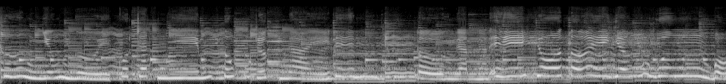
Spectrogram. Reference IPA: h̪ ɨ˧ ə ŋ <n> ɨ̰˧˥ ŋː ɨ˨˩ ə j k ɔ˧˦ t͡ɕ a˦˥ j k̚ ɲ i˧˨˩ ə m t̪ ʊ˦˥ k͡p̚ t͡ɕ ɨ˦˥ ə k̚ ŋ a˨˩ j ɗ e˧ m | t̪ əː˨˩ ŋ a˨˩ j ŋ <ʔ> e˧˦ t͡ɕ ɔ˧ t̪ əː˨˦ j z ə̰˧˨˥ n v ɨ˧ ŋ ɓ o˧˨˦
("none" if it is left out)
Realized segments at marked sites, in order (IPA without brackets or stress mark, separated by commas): ɲ, ʔ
